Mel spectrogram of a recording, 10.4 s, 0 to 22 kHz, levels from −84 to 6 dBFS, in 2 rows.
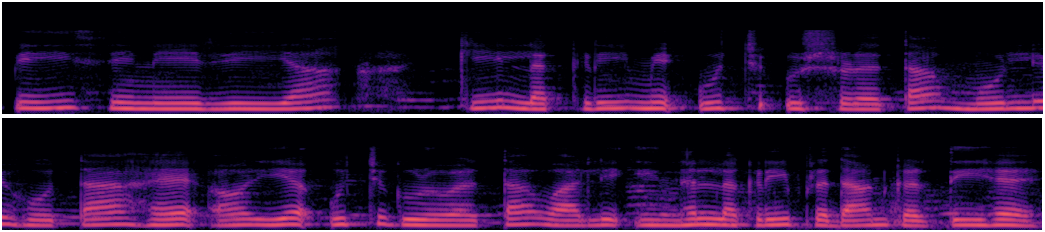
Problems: constant background noise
